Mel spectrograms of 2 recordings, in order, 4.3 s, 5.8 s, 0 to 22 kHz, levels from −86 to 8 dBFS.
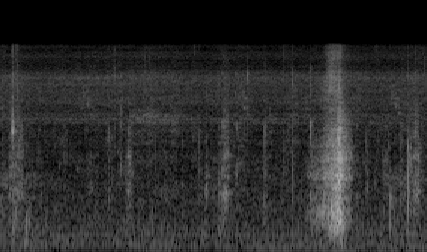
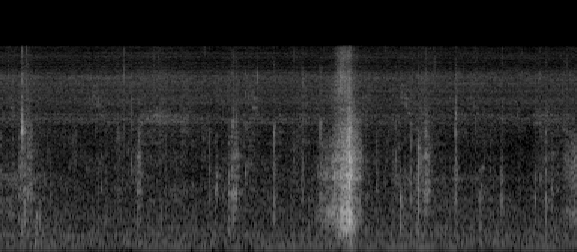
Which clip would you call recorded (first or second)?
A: second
